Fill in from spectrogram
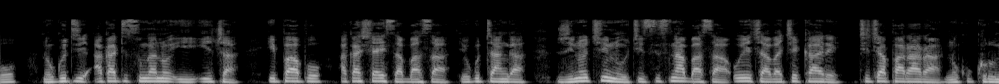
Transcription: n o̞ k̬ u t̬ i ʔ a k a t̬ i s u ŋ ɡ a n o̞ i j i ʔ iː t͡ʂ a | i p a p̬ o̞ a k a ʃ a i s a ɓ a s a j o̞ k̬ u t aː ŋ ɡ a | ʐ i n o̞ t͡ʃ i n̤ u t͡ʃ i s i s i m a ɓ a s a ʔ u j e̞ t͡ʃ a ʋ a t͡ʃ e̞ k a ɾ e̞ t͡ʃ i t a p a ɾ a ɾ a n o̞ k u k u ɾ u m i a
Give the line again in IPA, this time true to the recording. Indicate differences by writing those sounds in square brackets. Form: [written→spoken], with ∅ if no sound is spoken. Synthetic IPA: n o̞ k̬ u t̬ i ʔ a k a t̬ i s u ŋ ɡ a n o̞ i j i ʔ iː t͡ʂ a | i p a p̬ o̞ a k a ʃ a i s a ɓ a s a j o̞ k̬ u t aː ŋ ɡ a | ʐ i n o̞ t͡ʃ i n̤ u t͡ʃ i s i s i [m→n] a ɓ a s a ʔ u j e̞ t͡ʃ a ʋ a t͡ʃ e̞ k a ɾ e̞ t͡ʃ i [t→t͡ʃ] a p a ɾ a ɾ a n o̞ k u k u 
